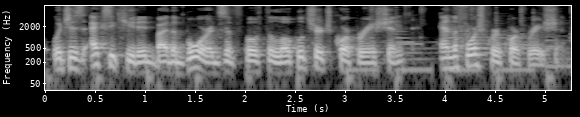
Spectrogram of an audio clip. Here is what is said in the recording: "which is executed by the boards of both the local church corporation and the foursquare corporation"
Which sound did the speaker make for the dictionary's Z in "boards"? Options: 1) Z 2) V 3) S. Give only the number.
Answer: 1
